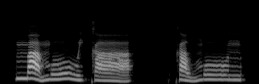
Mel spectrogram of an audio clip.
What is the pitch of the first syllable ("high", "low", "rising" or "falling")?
falling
